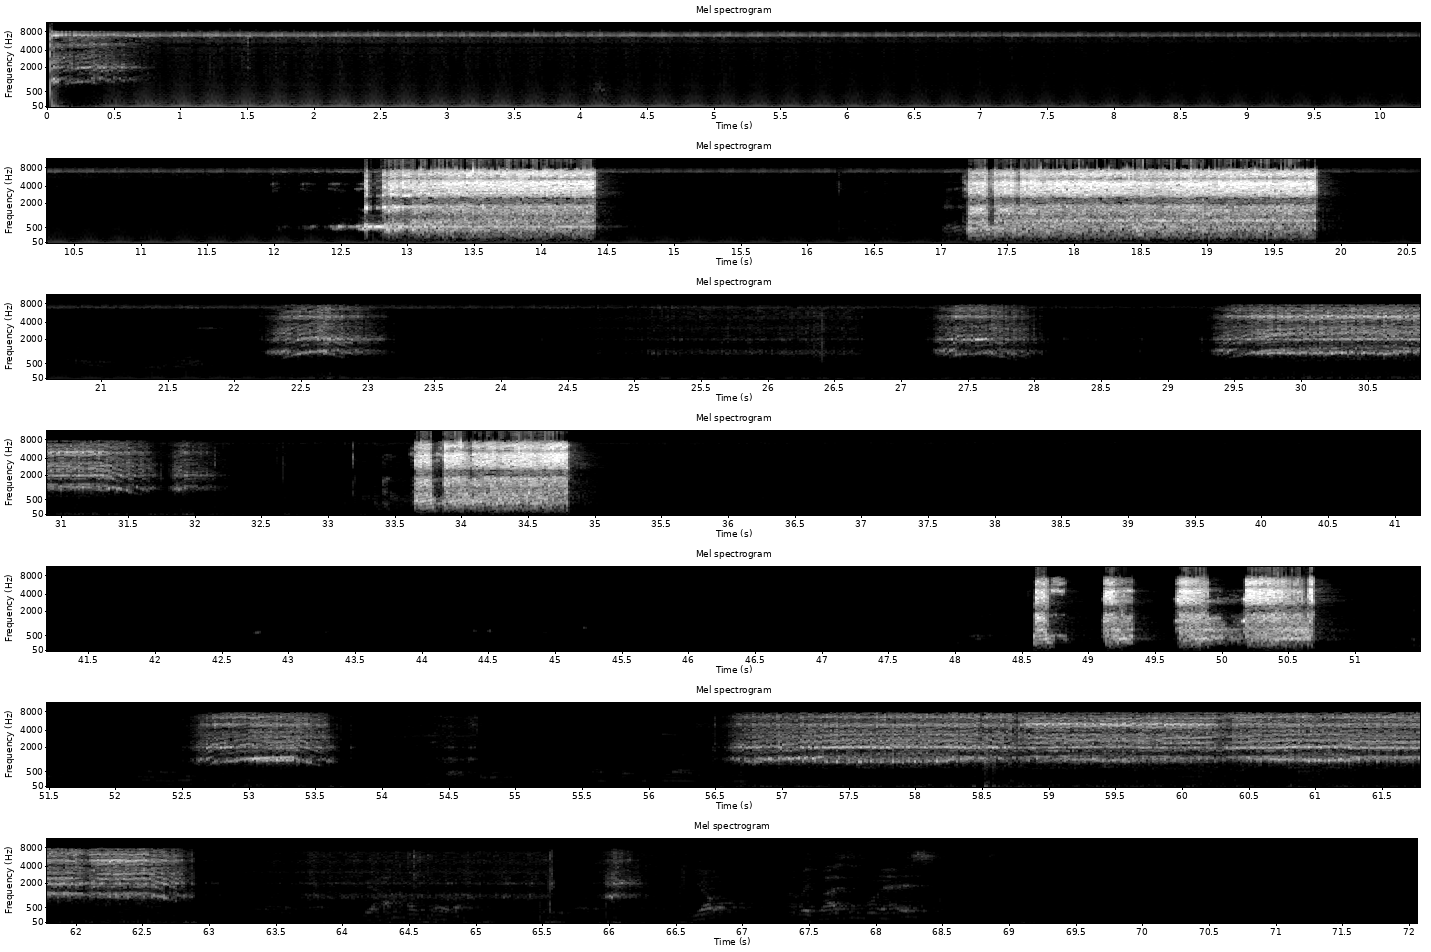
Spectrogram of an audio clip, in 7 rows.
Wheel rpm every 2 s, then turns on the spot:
20, 0, 0, 0, 0, 0, 0, 0, 0, 0, 0, 20, 10, 30, 30, 120, 0, 0, 0, 0, 0, 0, 0, 0, 0, 0, 50, 10, 90, 160, 160, 80, 20, 0, 0, 0.
22-28 54-56 62-66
